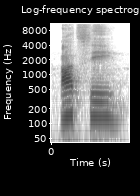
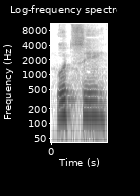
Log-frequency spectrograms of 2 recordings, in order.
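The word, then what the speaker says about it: Ötzi: You know, Atsi, Utsi, to give the correct pronunciation.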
